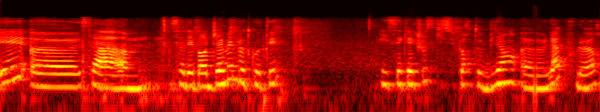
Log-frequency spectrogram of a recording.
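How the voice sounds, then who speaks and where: In a room with audible echo, a woman speaks in a high voice with ordinary pitch variation, big swings in loudness, and long, frequent pauses. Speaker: drawing youtuber. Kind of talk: casual review talk to camera. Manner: fast; hesitant with many fillers.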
